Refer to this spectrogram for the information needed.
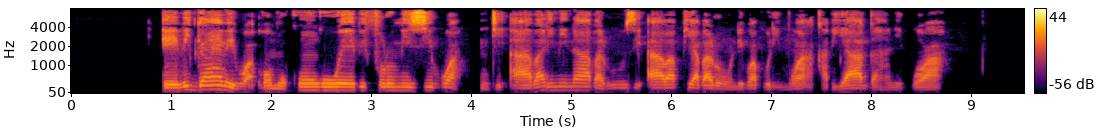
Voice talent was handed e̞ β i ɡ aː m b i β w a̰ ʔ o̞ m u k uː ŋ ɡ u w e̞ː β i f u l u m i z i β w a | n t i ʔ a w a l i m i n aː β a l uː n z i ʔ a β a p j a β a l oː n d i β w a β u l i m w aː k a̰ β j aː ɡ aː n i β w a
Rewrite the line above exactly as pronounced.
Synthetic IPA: e̞ β i ɡ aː m b i β w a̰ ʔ o̞ m u k uː ŋ ɡ u w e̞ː β i f u l u m i z i β w a | n t i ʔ a β a l i m i n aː β a l uː n z i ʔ a β a p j a β a l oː n d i β w a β u l i m w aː k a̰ β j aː ɡ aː n i β w a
